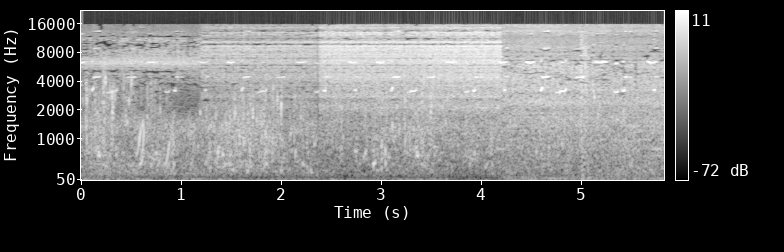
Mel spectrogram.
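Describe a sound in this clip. Steam hisses in bursts from a pipe.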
